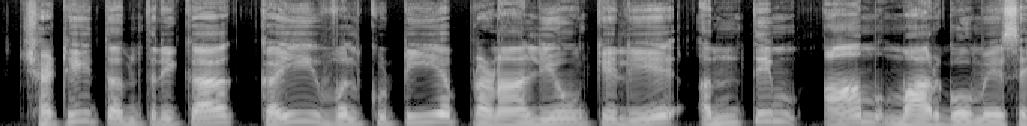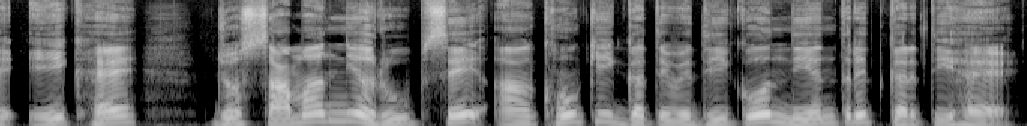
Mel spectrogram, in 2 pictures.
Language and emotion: Hindi, neutral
